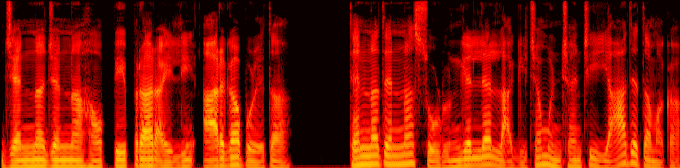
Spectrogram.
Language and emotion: Goan Konkani, sad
